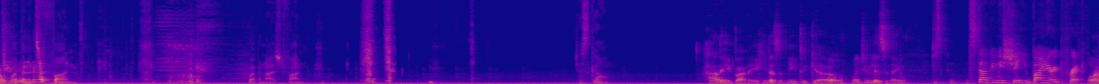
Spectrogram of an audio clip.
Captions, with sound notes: - It's not a weapon, it's fun. Weaponized fun. (crying) - Just go. - [Voiceover] Honey bunny, he doesn't need to go. Weren't you listening? - Stop giving me shit, you binary prick.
